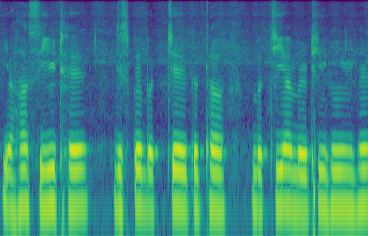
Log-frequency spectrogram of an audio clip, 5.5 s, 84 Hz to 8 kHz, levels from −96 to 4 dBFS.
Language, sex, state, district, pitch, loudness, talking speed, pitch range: Hindi, male, Uttar Pradesh, Lalitpur, 150 Hz, -13 LUFS, 110 wpm, 145-150 Hz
